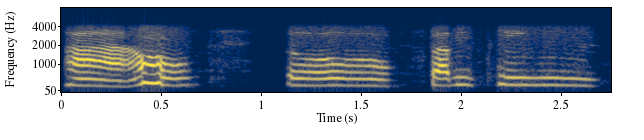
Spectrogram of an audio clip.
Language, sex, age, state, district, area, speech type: Hindi, female, 18-30, Madhya Pradesh, Hoshangabad, rural, conversation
